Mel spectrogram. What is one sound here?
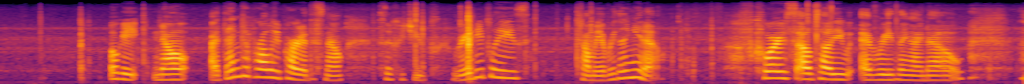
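A girl or woman speaks in character with animation, close to the microphone.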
